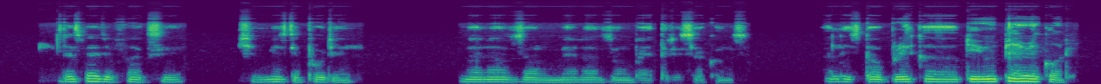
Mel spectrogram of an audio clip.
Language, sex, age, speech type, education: Nigerian Pidgin, male, 30-45, spontaneous, tertiary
